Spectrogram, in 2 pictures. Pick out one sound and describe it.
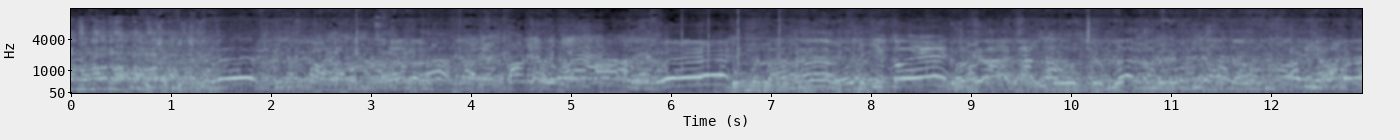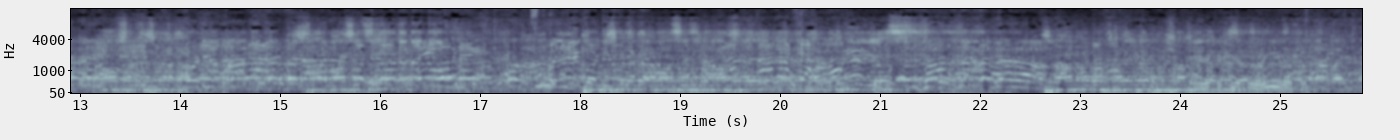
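A large outdoor crowd chatters and calls out.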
